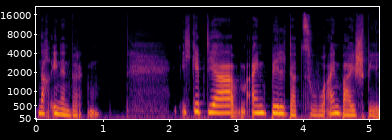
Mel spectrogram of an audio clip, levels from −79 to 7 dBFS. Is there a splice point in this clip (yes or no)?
no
